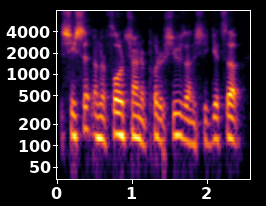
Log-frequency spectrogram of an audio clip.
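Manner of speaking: ordinary delivery, nothing marked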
